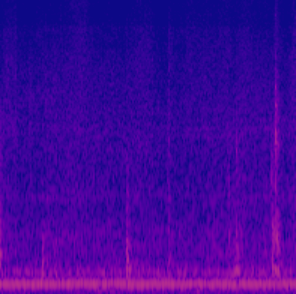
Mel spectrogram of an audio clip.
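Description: A chair thumps softly as a man sits down in it.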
